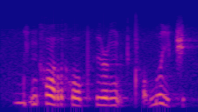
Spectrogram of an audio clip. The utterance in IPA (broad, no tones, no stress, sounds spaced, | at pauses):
ɡ͡b ḭ ŋ x ɔ r x oː pʰ ɨ ɹ ŋ o̰ t͡ʃ tʰ ɔ̰ ɡʷ i t͡ʃ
